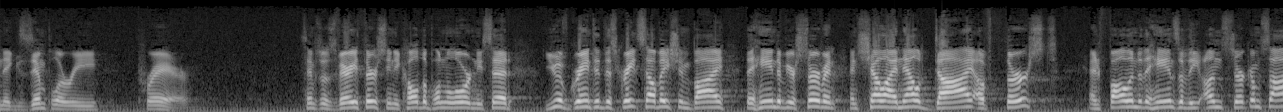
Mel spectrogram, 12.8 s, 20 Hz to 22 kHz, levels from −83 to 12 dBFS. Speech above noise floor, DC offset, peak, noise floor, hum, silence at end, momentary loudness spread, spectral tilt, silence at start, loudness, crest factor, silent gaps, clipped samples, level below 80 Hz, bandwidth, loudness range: 28 dB; under 0.1%; 0 dBFS; -43 dBFS; none; 0 s; 13 LU; -4 dB/octave; 0 s; -15 LUFS; 16 dB; none; under 0.1%; -44 dBFS; 16 kHz; 6 LU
